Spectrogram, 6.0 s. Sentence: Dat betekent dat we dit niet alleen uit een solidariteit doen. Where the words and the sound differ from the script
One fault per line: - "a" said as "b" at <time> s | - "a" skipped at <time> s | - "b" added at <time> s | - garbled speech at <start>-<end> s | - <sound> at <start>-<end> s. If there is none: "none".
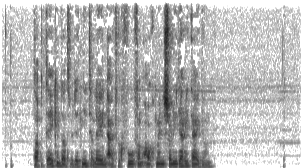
- "gevoel van algemene" added at 2.4 s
